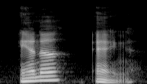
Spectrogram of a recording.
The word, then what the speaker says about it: Ana Ng: And we're listening to the song Anna Ang. That second word is spelled N-G.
